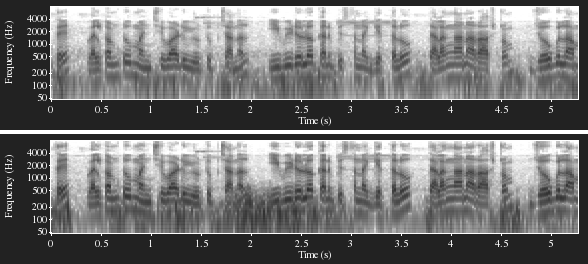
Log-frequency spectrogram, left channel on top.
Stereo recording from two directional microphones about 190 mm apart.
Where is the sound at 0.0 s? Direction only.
50° right (ahead or behind).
